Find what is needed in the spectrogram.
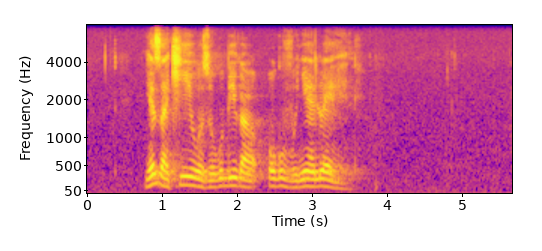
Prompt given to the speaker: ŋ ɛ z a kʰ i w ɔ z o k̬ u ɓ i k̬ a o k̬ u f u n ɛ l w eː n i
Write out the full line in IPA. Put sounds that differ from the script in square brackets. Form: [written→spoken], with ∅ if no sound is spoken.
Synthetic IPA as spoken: ŋ ɛ z a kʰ i w ɔ z o k̬ u ɓ i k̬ a o k̬ u [f→v] u [n→ɲ] ɛ l w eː n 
